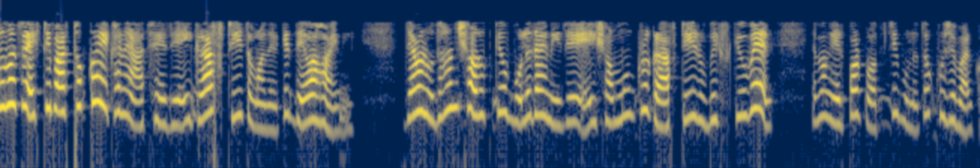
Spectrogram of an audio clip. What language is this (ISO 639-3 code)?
ben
